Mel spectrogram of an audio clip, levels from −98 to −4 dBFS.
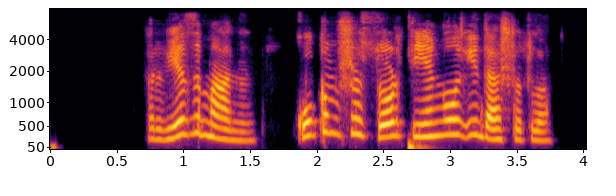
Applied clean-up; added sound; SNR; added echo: neural mask model Resemble Enhance denoiser.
